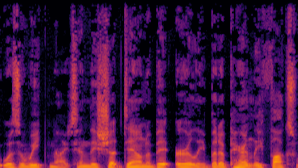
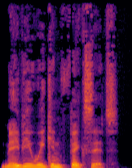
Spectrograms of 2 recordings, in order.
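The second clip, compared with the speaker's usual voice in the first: eager; 10 semitones higher, 4 dB louder than usual. Acted. Fox eager to help.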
